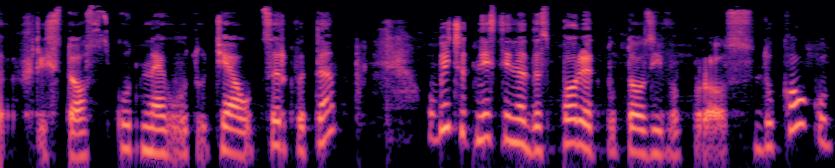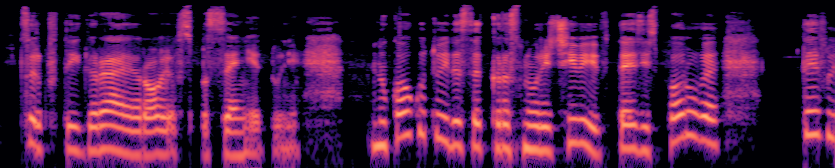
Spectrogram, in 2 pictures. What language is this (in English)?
Bulgarian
